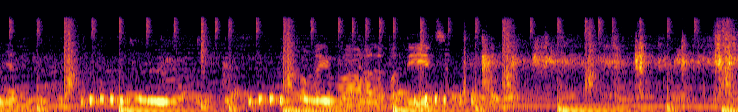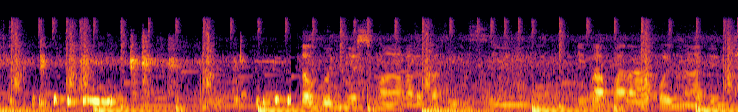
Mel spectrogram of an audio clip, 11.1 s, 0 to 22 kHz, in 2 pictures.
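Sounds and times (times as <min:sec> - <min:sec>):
pigeons cooing: 0:00.0 - 0:08.5
music with deep bass beat: 0:00.0 - 0:11.0.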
